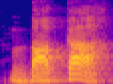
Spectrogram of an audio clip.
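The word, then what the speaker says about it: vaca: अगला नियम यह है कि स्पेनिश में उ बे या वे का उच्चारण बे जैसा होता है, बे बे। उदाहरण के लिए बाका जिसका मतलब है गाय,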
